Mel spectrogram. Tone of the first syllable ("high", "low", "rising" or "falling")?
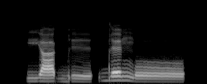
low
